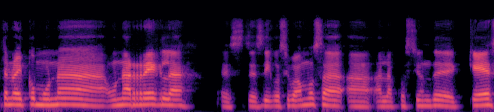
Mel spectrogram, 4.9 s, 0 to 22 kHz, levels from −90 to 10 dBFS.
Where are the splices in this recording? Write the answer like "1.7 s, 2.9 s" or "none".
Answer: none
